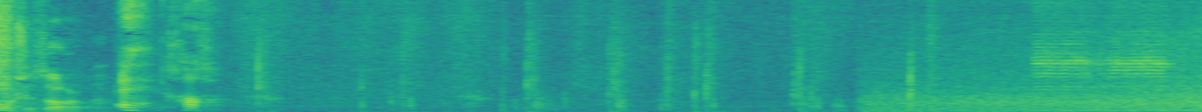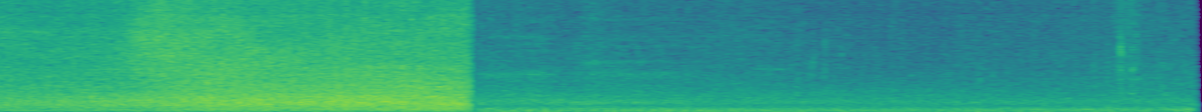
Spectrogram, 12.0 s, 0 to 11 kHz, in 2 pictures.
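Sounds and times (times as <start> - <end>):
engine and road hum inside vehicle: 4.3 - 12.0
car passing by: 4.4 - 8.8.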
